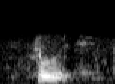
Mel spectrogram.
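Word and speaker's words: Fürth: Firth, F-U-R-T-H. It's pronounced Firth for most of you.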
